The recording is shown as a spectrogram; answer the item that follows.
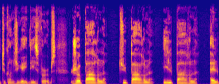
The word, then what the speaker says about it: parle: don't hate me, but you won't pronounce these letters, okay? You have to write them for the plural form, but you don't pronounce them, so you get il parle, elle parle. So the good news is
